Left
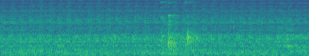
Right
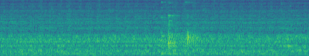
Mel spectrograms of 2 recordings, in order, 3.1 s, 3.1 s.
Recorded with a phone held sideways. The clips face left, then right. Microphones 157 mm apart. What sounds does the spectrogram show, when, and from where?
0.0 s a machine running: centre (ahead or behind), 3 m
1.6 s a clink: 5° left (ahead or behind), 3 m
